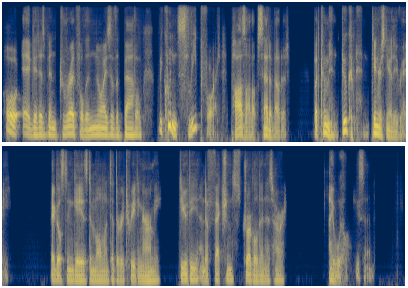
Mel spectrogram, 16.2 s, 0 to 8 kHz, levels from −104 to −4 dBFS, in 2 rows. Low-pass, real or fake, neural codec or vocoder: 7.2 kHz; fake; codec, 16 kHz, 2 kbps, X-Codec, HuBERT features, trained on general audio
